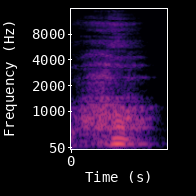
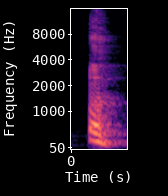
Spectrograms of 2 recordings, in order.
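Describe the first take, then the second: First: The vowel starts with a puff of breath. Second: The vowel starts with a hard glottal pop. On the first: "The aspirate onset is if you go" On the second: "A glottal onset is when you go"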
